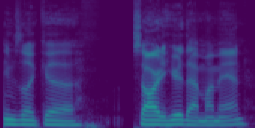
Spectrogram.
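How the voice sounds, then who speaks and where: A man's voice: medium pitch, flat delivery, moderate pace, clean tone, no room sound, studio quality. A man in his thirties, a native Turkish speaker, ranting sarcastically with heavy swearing while reacting to a clip on his stream. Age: 30s. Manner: heated, sarcastic ranting with many fillers and swearing. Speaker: streamer reacting to news clips. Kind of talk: casual profane commentary on a livestream.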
